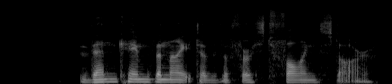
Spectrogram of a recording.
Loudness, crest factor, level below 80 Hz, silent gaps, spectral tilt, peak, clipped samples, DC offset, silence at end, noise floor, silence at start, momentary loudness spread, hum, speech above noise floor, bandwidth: -38 LUFS; 20 dB; -70 dBFS; none; -6 dB/octave; -18 dBFS; under 0.1%; under 0.1%; 0.2 s; -78 dBFS; 0.8 s; 10 LU; none; 41 dB; 14 kHz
